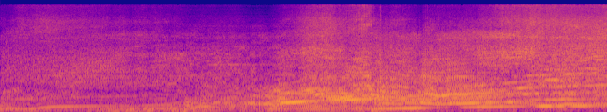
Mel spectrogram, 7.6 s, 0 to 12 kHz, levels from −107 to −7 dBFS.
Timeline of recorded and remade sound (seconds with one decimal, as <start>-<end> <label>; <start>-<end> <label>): 0.0-2.2 recorded; 2.2-3.5 remade; 3.5-7.6 recorded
